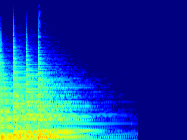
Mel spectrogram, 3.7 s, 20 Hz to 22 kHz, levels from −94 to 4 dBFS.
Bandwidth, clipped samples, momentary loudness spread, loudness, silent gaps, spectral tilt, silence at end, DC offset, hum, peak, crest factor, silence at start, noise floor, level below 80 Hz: 12.5 kHz; under 0.1%; 16 LU; -27 LUFS; none; -7.5 dB/octave; 1.8 s; under 0.1%; none; -12 dBFS; 18 dB; 0 s; under -90 dBFS; -40 dBFS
